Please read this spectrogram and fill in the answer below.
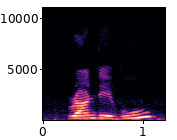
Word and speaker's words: rendezvous: Rendezvous, S is silent.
